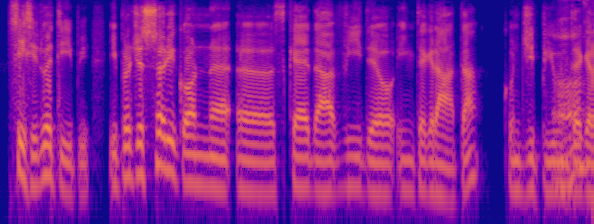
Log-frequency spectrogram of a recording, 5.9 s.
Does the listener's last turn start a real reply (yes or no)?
no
